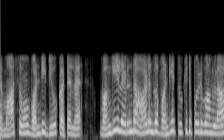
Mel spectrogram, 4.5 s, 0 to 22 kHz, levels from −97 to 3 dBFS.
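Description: Throughout, the speech sounds muffled, hoarse and faintly robotic with nothing above 4.3 kHz, from heavy narrowband Opus voice compression consistent with roughly 6 kbps.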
